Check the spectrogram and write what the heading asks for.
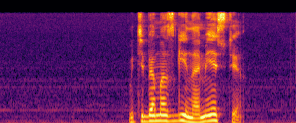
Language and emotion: Russian, angry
